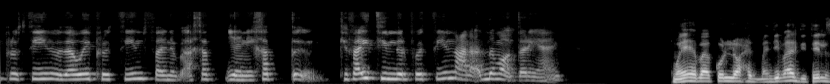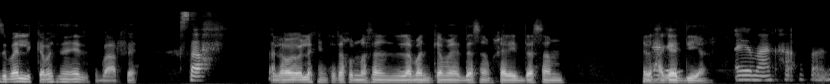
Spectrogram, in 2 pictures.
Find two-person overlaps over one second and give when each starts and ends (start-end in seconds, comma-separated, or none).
none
